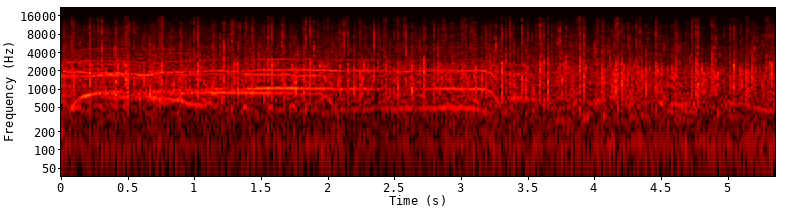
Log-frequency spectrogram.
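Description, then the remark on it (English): A large stadium crowd at a Yankees–Red Sox baseball game applauds and cheers for former New York City Mayor Rudy Giuliani, there to umpire, in a steady, dense roar of clapping and shouting, with a few rising whistles and voices cutting through the continuous noise. “Please, a round of applause for our former New York City Mayor, Rudy Giuliani.”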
